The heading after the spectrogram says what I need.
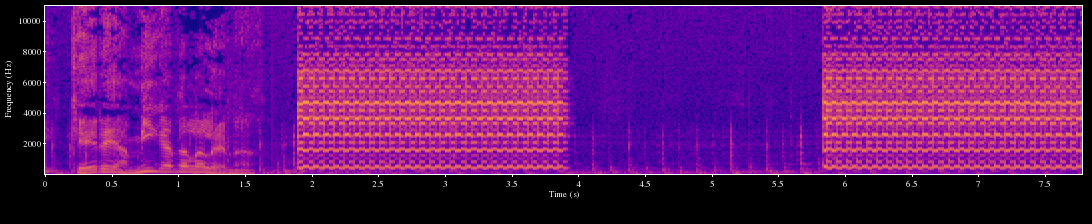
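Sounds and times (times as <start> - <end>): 
speech: 0.0 - 2.0
telephone ringing with bright electronic bursts: 1.9 - 4.0, 5.8 - 7.7.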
